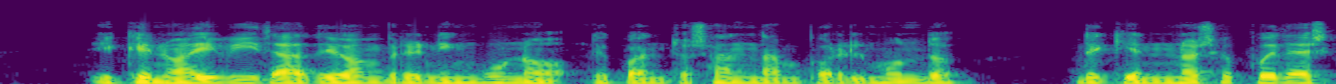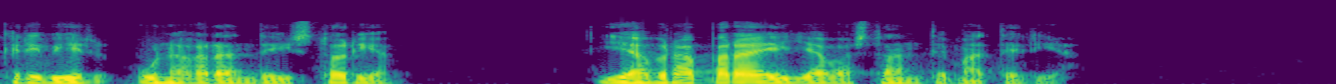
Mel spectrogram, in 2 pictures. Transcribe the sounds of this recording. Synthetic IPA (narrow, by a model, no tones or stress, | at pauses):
ike̞no̞ajβiðaðe̞o̞mbɾe̞nĩŋɡuno̞ðe̞kwant̪o̞sand̪ampo̞ɾe̞lmũnd̪o̞ | d̪e̞kje̞nːo̞se̞pwe̞ðaeskɾiβiɾunaɣ̞ɾand̪e̞ist̪o̞ɾja | iaβɾapaɾae̞ʎaβ̞ast̪ant̪e̞mat̪e̞ɾja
